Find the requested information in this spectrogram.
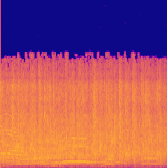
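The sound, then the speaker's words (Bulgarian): Church audience applauding during a sermon, with dense continuous clapping and voices calling out over it, loud and steady before easing slightly at the end. “О, ако ръкопляскаш, ръкопляскай, като че вярваш.”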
